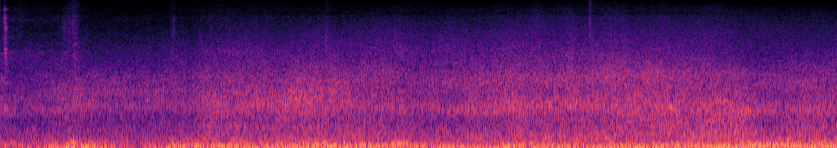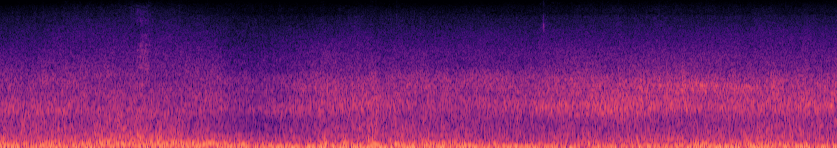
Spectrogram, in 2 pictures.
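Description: Steady road noise from vehicles driving over the bridge, mixed with wind rumbling on the microphone, and a few faint ticks.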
